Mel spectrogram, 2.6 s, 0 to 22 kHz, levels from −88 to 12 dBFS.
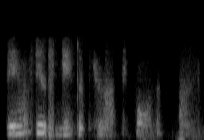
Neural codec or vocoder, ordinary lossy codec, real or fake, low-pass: codec, 44.1 kHz, 0.9 kbps, DAC; Opus, 16 kbps; fake; 7.2 kHz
